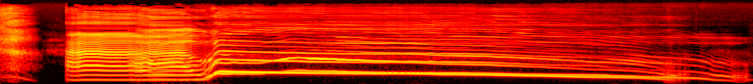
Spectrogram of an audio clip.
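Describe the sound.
A loud, drawn-out howl from a human voice imitating a wolf: a short low note leaps upward, then holds and slowly sinks for several seconds before trailing off.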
